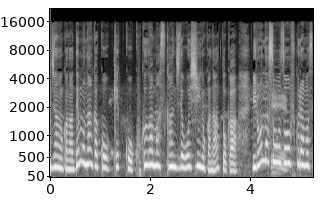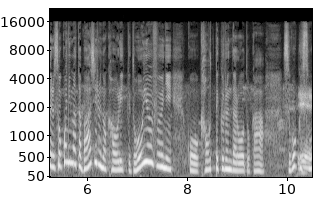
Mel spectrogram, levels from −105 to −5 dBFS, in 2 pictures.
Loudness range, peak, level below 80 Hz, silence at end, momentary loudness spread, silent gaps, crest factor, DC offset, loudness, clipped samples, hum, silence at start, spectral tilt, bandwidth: 2 LU; -6 dBFS; -56 dBFS; 0 s; 8 LU; none; 12 dB; under 0.1%; -18 LUFS; under 0.1%; none; 0 s; -5 dB/octave; 16 kHz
